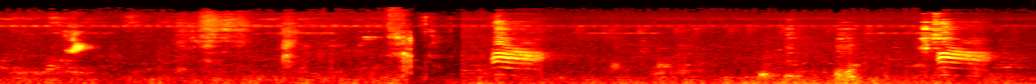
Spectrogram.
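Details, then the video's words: A morning recording of birds in which harsh, hoarse caws stand out, about three loud calls spread over ten seconds, with softer chirps and background noise between them. "সকাল বেলার পাখি || Bird Sound In Morning"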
